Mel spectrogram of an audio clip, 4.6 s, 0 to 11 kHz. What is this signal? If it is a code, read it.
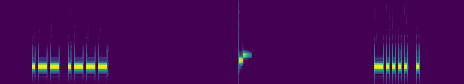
Morse code, heard as a keyed tone, about 39 wpm, 700 Hz. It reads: WJ 6E
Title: Two Challenging Letter-Number Combinations 40wpm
